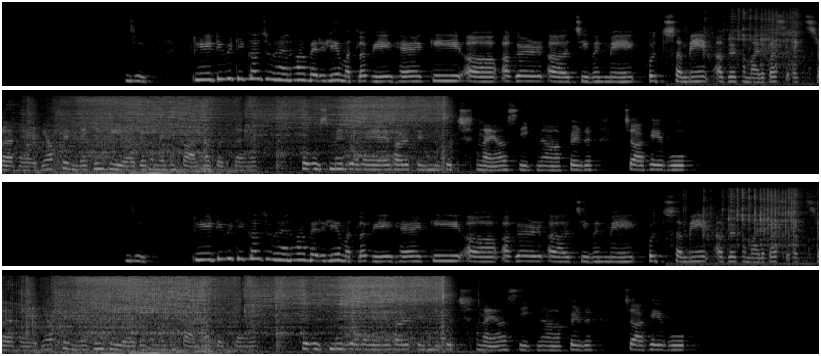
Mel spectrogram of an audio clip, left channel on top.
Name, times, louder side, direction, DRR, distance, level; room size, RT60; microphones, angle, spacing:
voice 1, 1.9-15.0, left 2 dB, 25° left, 9 dB, 0.5 m, -39 dB
sound 1, 6.6-13.0, right 5 dB, 90° right, 1.8 m, -33 dB
9.9 x 4.3 x 3.5 m, 0.32 s
head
